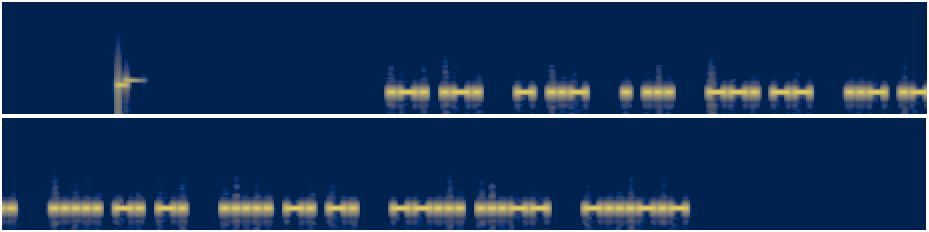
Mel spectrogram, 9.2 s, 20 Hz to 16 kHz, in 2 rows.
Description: Morse code, heard as a keyed tone, about 42 wpm, 660 Hz. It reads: RR TU ES GM UR 5NN 5NN 73 <BK>
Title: SOTA QSO Practice 45wpm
